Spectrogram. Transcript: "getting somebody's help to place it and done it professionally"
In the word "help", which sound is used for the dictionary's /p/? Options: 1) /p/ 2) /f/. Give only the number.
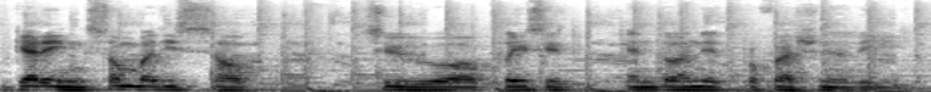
2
